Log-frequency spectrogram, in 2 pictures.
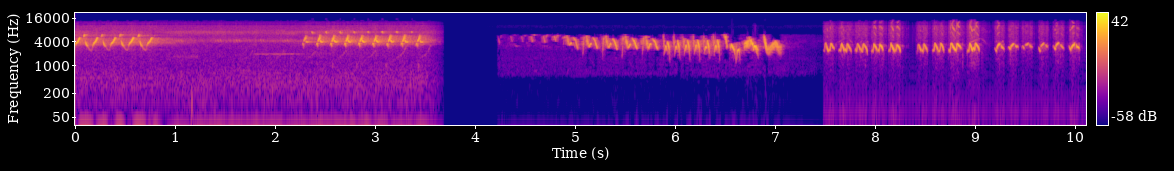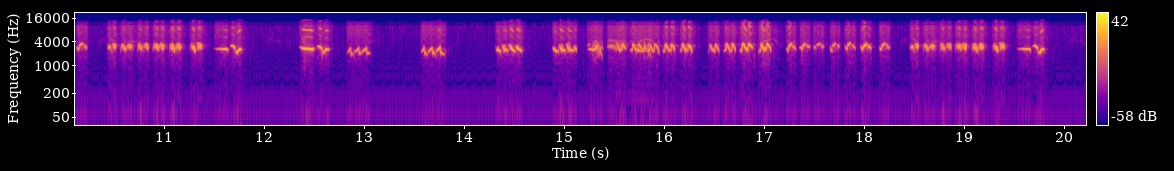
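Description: Recorded birdsong: a songbird's rapid chirping trills, coming in several stretches that start and stop abruptly. The longest stretch starts a little after the middle: a dense run of short trilled phrases with brief gaps between them, over a faint steady hum.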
